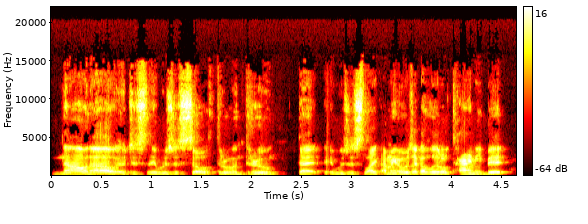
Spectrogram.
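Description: A man in his ordinary middle pitch talking casually. He rambles through his story in a relaxed, unhurried way, full of "like" and "you know". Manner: laid-back, rambling storytelling with many fillers. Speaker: police officer guest. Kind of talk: casual chat.

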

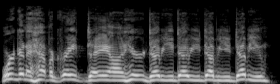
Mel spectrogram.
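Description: A man's voice: high-pitched, fairly even intonation, moderate pace, a little mellow, no echo, pitched above the performer's own voice, lightly acted. A man putting on an over-the-top male radio DJ voice in a dry, close recording. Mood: hyped. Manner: over-the-top announcer delivery. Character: booming cheesy male radio DJ.

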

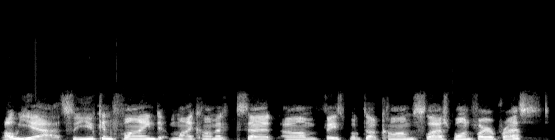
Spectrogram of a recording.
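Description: A man's voice: high voice, measured pace, sharp tone, dry recording. A man speaking casually as a writer and editor being interviewed on a podcast, in slightly dull, lo-fi sound.

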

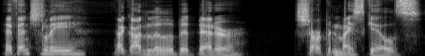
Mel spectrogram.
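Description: A man's voice: medium pitch, expressive, normal speed, no room sound, studio quality. A man hosting a podcast, introducing and interviewing a guest. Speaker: podcast host.

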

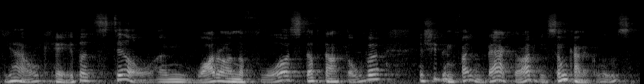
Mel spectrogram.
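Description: A wry goblin private eye, acted by a man in a noir radio play, mid-pitched and mellow. He talks in casual, streetwise slang, like a working detective telling his case. There is some noise behind the voice. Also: big pitch swings, normal speed, close to an everyday voice, low-quality recording. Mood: probing, dry. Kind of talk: live audio drama dialogue and first-person narration. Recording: noticeable background noise.

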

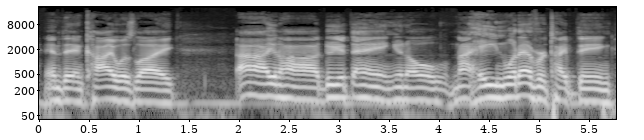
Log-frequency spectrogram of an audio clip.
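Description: A man's voice: mid-range voice, a little slow, clear, resonant tone. A man chatting casually as a podcast host, talking in a slangy, informal way. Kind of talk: casual sneaker podcast chat.

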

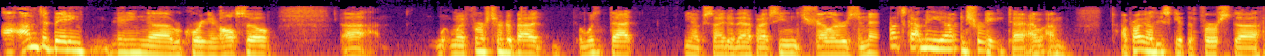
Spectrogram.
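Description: A man co-hosting a podcast, chatting and reading news in a halting way, stumbling over and repeating words. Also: medium pitch, animated. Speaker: podcast co-host. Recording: slightly dull lo-fi audio.

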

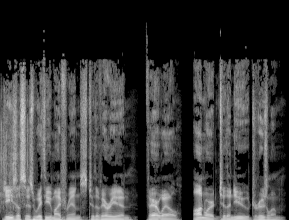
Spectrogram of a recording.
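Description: A man voicing a gentle but serious lion messenger in a children's story, preaching earnestly. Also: fairly low pitch, normal speed, dry recording, clean studio sound, close to an everyday voice. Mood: encouraging.

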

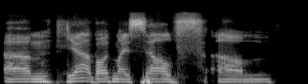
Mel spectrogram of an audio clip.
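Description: A man in his fifties with a German accent, speaking as a podcast guest. His voice is bright and forceful, and it is recorded very dry and close. He talks reflectively, pausing often as he thinks aloud. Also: medium pitch, little pitch movement, dry recording, rough recording. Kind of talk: casual conversational interview.

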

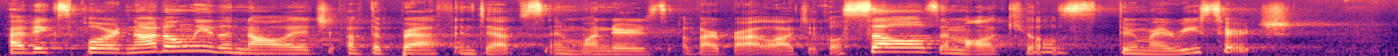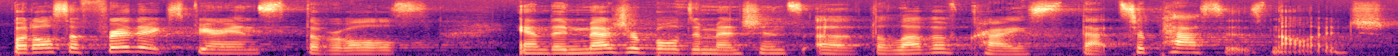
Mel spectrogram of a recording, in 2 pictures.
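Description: Young woman, gravelly fry, earnest reflective testimony, long church reverb. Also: medium pitch, animated, normal speed. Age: young adult. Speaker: graduate student speaker in church service. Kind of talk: prepared testimony. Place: church sanctuary.

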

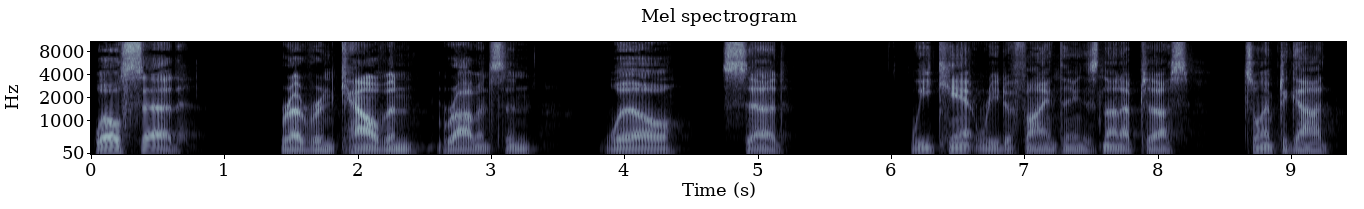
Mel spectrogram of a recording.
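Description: Man with a very low voice, emphatic podcast commentary, punchy delivery. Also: unhurried, a little mellow. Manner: emphatic, rising to exclaim on key points. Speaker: podcast host. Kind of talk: commentary on played clips.

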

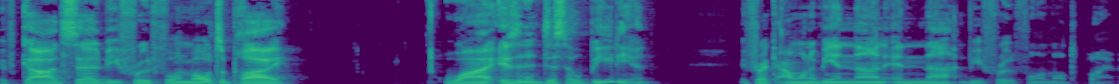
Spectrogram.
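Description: A man's voice: fairly low pitch, moderate pace, a little mellow. A middle-aged American man hosting a conversational Bible Q&A, teaching in a didactic way with questions to check understanding. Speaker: podcast host and Bible teacher.

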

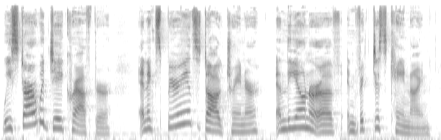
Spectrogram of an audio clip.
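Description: A woman host reading scripted narration in a clear, expressive way. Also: medium pitch, moderate pace.

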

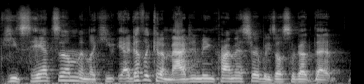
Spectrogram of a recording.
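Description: A man's voice: mid-range voice, animated, racing, a bit bright. A man hosting a casual chat, rambling and restarting his sentences with frequent chuckles. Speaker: podcast host.

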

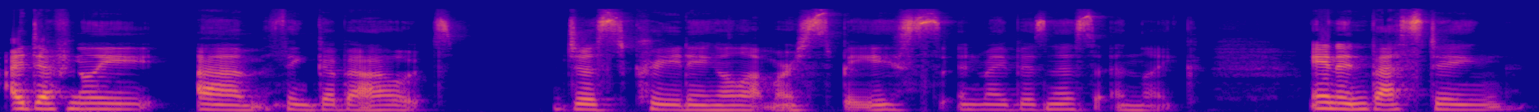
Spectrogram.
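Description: A woman's voice: lowish voice, level tone, a little slow. A woman in her late twenties, co-hosting a podcast in casual chat, talking freely with many fillers and restarts. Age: late 20s. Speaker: podcast co-host.

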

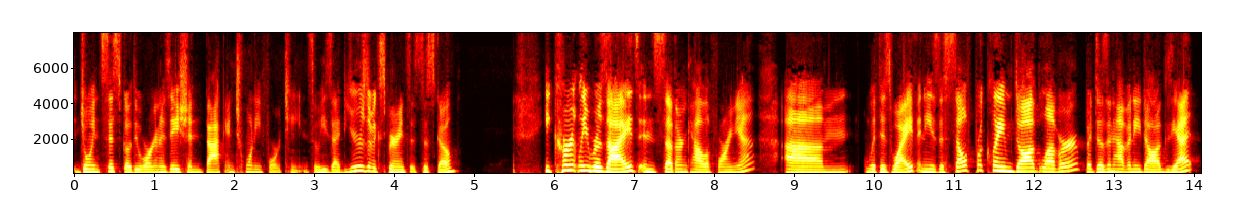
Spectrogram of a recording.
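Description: A woman's voice: lowish voice, a bit bright, dry recording, studio quality. A woman hosting a podcast in an upbeat, conversational presenting style. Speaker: podcast host.

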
